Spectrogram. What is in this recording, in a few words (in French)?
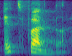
"Bienvenue" Arabe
